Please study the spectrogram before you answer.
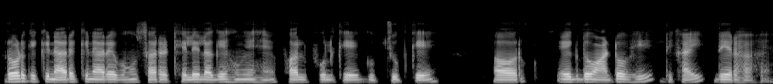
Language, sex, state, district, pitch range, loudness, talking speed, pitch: Hindi, male, Chhattisgarh, Balrampur, 110-120 Hz, -19 LUFS, 180 wpm, 115 Hz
